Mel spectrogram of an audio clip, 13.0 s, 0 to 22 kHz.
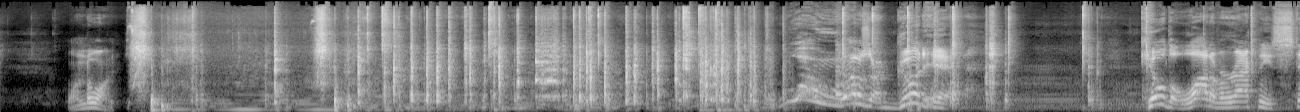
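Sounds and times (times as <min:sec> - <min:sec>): low spinning hum: 0:01.8 - 0:13.0
plastic tops clacking together: 0:03.2 - 0:08.9.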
